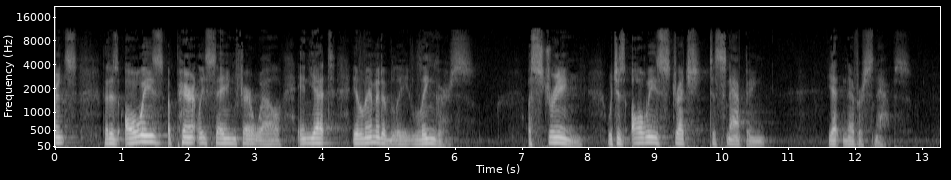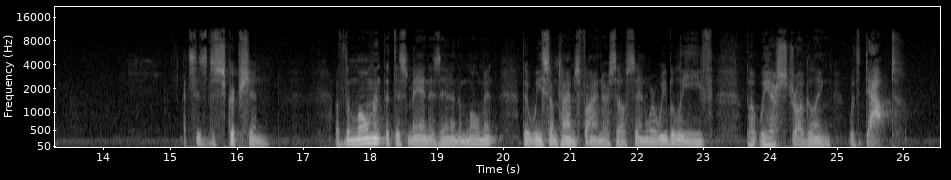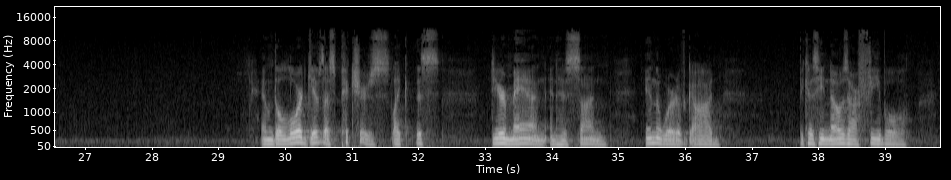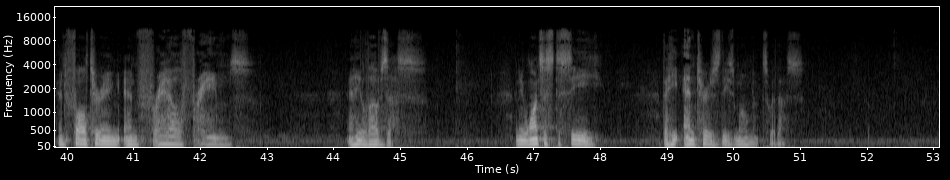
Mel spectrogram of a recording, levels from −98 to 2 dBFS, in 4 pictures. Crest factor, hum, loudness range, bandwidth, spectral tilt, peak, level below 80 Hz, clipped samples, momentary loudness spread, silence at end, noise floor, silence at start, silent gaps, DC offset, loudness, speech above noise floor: 24 dB; none; 15 LU; 11.5 kHz; -7 dB/octave; -10 dBFS; -62 dBFS; under 0.1%; 20 LU; 2.15 s; -70 dBFS; 0 s; none; under 0.1%; -33 LUFS; 38 dB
